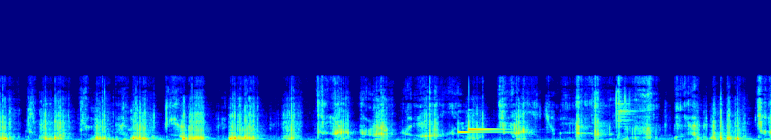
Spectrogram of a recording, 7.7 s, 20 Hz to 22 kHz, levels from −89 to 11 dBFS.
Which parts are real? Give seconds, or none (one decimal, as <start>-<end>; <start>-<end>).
0.0-0.5; 1.1-2.0; 3.6-7.7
